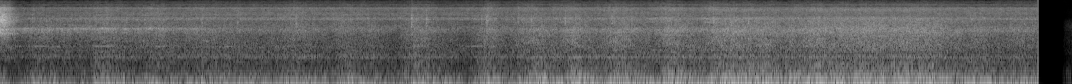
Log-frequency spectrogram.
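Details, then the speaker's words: Engine test run with no alternator fitted: steady low rumble with a faint, uneven metal-on-metal clack like a very loose rocker arm, heard low on the engine, not the valve train, intermittent, sometimes loud, sometimes absent; cause unconfirmed. "it is down here and it's a metal on metal clack that sounds like a rocker arm if the rocker arm's super super loose you know how they just kind of clack clack that's what it sounds like but it is intermittent light and and loud"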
